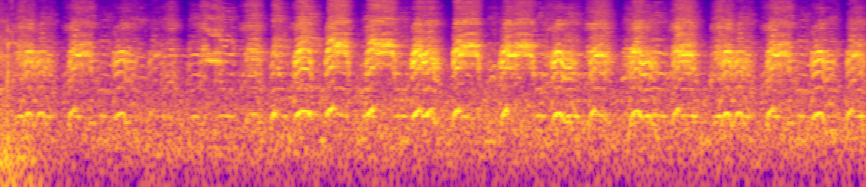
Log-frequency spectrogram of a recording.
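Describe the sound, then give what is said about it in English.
A dense chorus of colony birds squawking and honking in rapid, repeated bursts as mates greet each other, loud, with many overlapping calls forming a noisy colony racket throughout. “If their mate is there, then they'll have a bit of a conversation. So there'll be a lot of squawking start up, and the colony will gradually come alive with noise.”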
